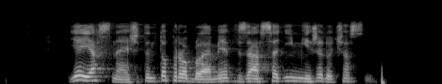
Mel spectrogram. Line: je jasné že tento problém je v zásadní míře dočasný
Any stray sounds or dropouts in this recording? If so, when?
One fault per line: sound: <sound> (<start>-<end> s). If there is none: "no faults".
no faults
